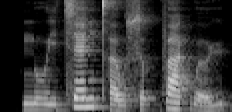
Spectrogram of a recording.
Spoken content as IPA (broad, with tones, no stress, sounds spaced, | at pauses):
n̪ uː˨ j t͡s ɛː˥ n t̪ʰ ɐ˨ w s ʊ˨˥ k̚ f aː˧ k̚ w ɵ˨˧ ɥ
